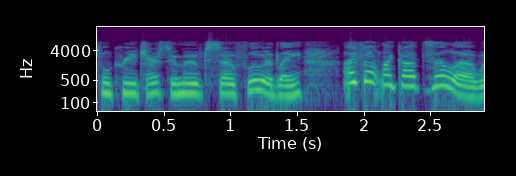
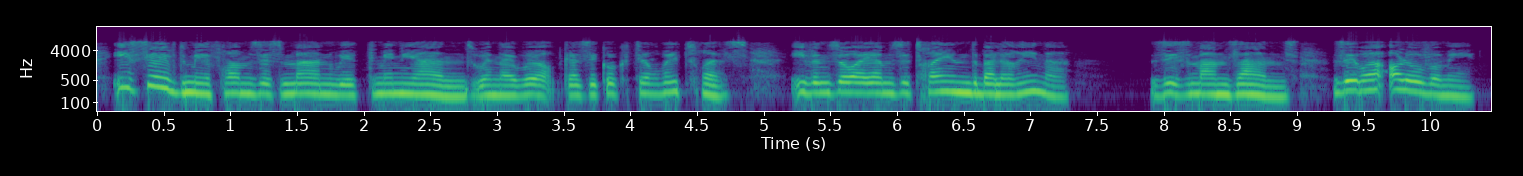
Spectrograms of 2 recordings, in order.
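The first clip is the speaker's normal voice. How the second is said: lightly voiced French ballerina, sincere; a hint of French accent, remembering gratefully. Ballerina Cece telling the amateur sleuth how Wynne saved her, light French accent.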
